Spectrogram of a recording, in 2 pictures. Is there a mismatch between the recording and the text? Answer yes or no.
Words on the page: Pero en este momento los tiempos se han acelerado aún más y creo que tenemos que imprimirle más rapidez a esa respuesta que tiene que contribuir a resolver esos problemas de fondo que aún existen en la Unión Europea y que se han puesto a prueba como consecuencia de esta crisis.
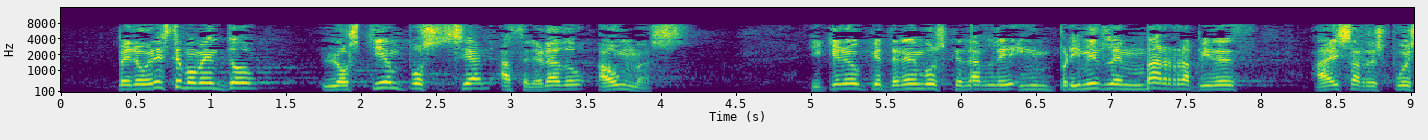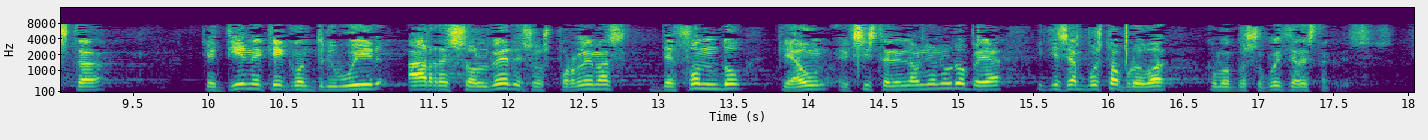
no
